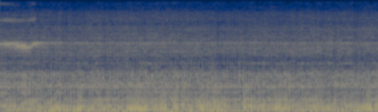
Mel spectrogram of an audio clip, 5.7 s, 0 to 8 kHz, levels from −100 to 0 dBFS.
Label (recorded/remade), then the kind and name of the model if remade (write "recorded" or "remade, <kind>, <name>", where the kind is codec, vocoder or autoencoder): remade, vocoder, WaveNeXt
